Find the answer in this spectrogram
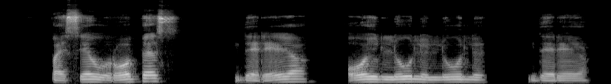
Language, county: Lithuanian, Panevėžys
